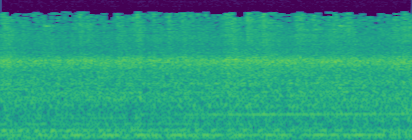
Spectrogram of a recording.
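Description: Interior rumble of a JR Shikoku express train running toward Matsuyama, a loud, continuous low drone with a steady humming tone underneath, unbroken and without voices.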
